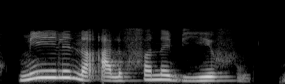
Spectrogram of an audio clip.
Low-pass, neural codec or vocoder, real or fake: 5.4 kHz; none; real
